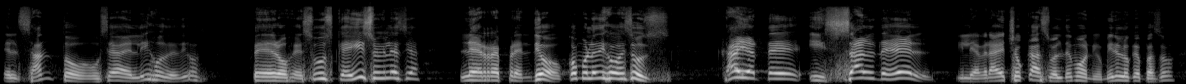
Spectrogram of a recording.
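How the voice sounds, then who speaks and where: A man's voice: high voice, very animated, moderate pace, darkish tone, smooth, no echo, clean studio sound, long reverb tail. A man preaching a sermon as pastor, with emphatic delivery and call-and-response questions to the congregation. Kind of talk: sermon with scripture reading and prayer. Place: church sanctuary.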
